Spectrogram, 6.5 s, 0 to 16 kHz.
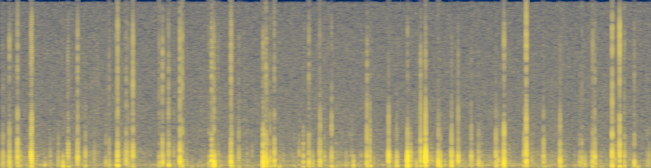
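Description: Long nails rapidly scratch and tap across the bead area of a panda gel bead eye mask, a plastic shell filled with gel beads. About 40 sharp, short clicks and crackles sound in quick succession over a soft rustling hiss, each ticking off brightly with almost no ring.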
